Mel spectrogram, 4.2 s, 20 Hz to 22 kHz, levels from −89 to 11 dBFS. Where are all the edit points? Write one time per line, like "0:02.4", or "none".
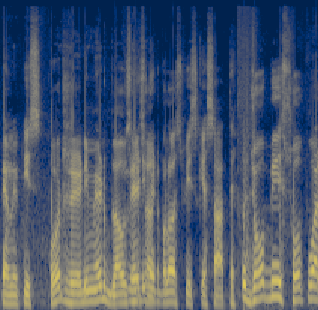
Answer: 0:03.1

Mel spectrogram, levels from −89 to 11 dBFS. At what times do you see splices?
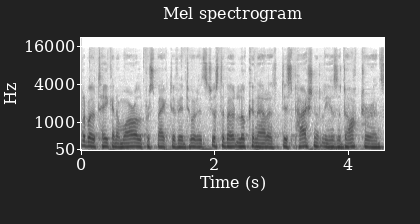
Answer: none

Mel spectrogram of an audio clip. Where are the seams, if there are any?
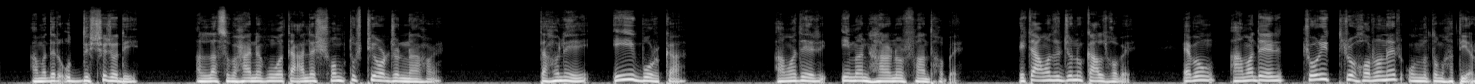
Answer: none

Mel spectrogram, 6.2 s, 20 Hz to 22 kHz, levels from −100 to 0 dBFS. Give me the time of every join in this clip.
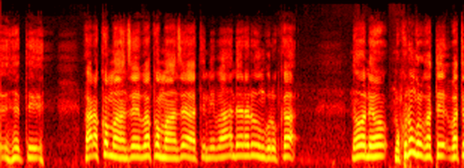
0:05.2

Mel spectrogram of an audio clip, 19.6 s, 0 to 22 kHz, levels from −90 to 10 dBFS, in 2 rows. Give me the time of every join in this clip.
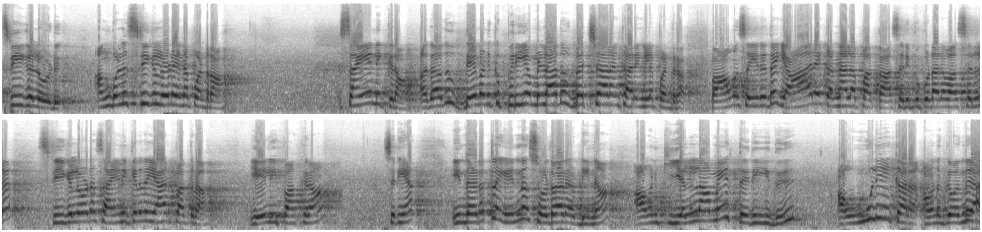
0:07.0
0:13.1

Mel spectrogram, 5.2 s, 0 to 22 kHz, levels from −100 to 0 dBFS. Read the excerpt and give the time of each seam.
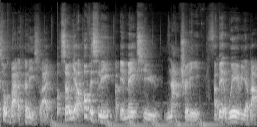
0:02.3

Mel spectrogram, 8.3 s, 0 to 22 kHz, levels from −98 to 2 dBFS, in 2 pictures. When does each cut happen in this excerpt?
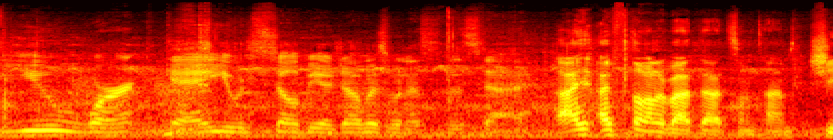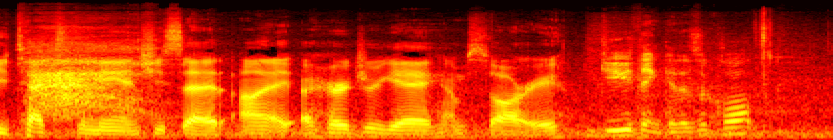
0:04.0
0:07.1

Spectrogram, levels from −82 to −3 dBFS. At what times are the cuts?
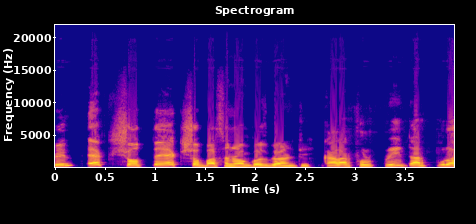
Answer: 0:02.6

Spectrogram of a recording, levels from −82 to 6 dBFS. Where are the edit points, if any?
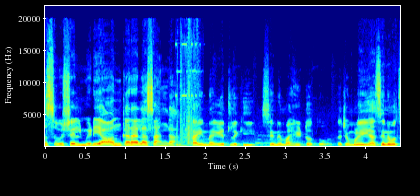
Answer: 0:01.8

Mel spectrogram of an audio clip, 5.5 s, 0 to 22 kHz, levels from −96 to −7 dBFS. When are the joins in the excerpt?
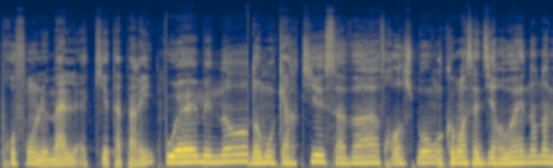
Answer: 0:01.5
0:02.5
0:04.3

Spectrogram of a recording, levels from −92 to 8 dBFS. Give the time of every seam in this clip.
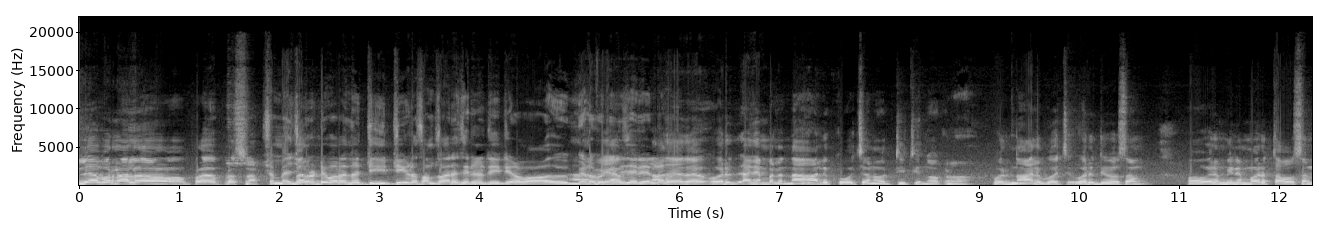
none

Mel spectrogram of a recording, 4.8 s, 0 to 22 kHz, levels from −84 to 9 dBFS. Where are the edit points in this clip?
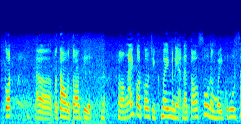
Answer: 0:02.0

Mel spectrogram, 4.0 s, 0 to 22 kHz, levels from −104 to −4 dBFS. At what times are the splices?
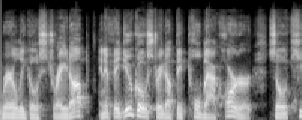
0:01.3

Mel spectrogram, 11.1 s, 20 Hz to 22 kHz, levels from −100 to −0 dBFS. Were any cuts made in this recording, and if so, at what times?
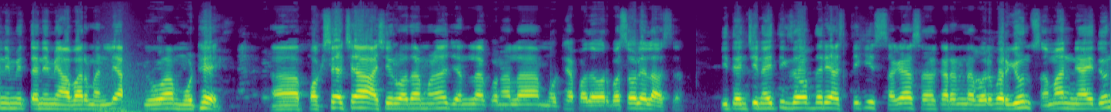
0:01.2

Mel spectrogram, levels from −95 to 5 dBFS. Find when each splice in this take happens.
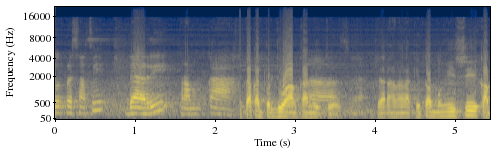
0:02.3

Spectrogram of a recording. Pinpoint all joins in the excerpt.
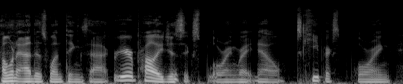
0:01.1
0:03.0

